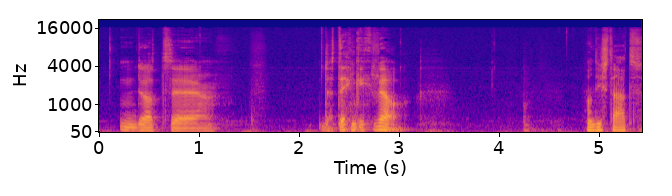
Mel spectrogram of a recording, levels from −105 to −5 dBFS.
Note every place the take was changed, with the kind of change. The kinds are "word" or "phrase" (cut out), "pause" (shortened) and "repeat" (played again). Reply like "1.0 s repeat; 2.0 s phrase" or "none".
none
